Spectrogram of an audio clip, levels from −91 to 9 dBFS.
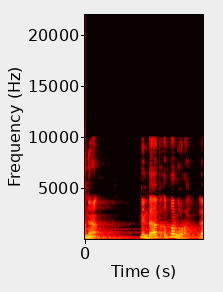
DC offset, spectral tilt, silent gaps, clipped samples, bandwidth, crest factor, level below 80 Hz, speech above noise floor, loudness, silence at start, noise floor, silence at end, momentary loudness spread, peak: under 0.1%; -6.5 dB/octave; none; under 0.1%; 10.5 kHz; 16 dB; -70 dBFS; 27 dB; -26 LUFS; 0 s; -52 dBFS; 0 s; 19 LU; -10 dBFS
